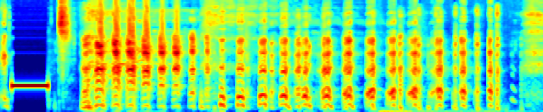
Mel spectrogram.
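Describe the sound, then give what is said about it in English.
A short, steady censor bleep tone covering a swear word sounds at the very start, about half a second long, then voices follow immediately, dense and animated, continuing to the end. “well, if you can bleep it, I can tell you one of the best lines I heard when I was at, I think it was Thorpe Park, where someone just shouted at their husband, "Oh, just get on the teacup!"”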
